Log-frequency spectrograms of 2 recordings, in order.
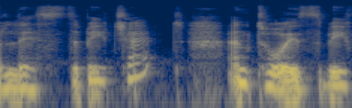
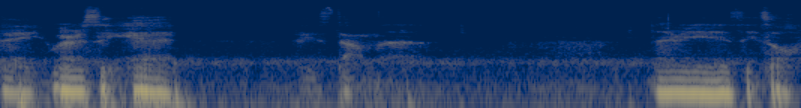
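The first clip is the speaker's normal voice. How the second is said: quiet aside; 6 semitones lower, 14 dB quieter, faster than usual. Real, not acted. Parent quietly helps the child spot the penguin. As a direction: point it out softly.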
